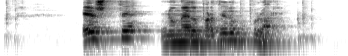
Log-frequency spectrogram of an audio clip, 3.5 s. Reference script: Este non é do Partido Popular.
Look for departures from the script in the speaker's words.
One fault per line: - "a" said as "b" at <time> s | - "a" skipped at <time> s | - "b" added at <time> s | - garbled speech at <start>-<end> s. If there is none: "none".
none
